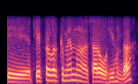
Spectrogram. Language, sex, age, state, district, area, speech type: Punjabi, male, 18-30, Punjab, Muktsar, rural, conversation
